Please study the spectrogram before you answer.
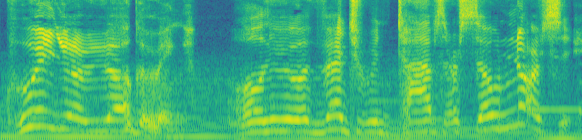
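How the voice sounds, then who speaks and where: A woman's voice: a little high, expressive, unhurried, over music. A woman voicing an ornery, folksy old-timer pony who grumbles and complains in an amateur comic dub. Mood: grumpy. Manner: gruff, complaining.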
